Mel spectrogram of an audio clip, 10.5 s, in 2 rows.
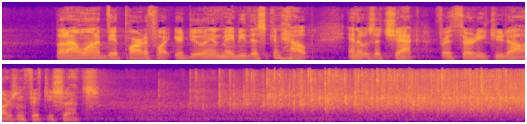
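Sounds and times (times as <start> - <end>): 
speech: 0.5 - 6.3
weak audience clapping: 6.8 - 10.4.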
